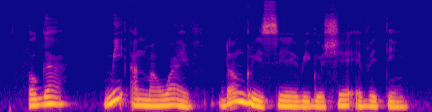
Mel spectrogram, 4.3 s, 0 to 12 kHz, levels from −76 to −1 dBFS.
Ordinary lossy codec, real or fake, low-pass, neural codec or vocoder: none; real; none; none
